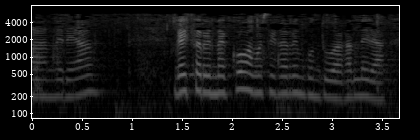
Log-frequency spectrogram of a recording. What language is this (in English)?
Basque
